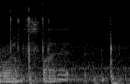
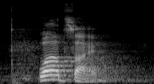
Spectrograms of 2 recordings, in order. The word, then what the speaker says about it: Wild Side: Is it Wild Side or Wild Slide? Wild Side.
